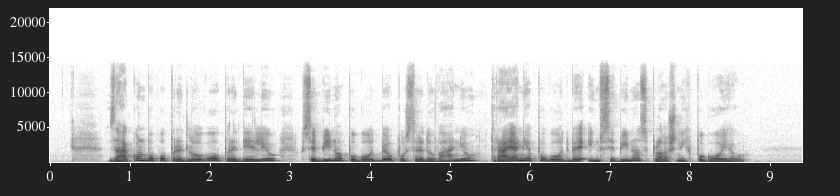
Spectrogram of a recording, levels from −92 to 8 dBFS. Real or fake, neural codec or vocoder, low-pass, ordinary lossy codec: real; none; 14.4 kHz; none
